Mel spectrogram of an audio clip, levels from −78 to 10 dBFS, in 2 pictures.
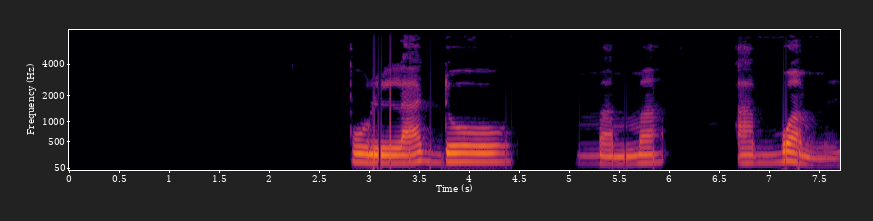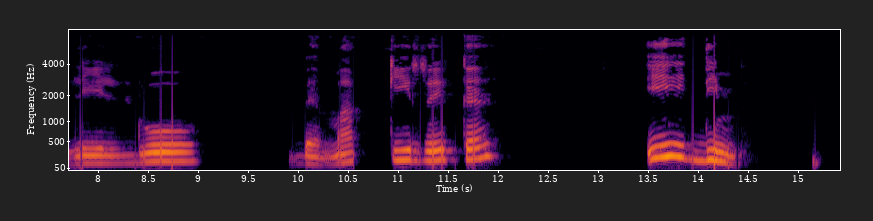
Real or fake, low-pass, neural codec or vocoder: real; 7.2 kHz; none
